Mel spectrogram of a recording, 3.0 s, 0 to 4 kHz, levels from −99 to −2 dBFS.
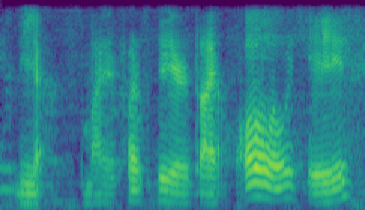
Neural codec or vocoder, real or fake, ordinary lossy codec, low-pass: codec, 16 kHz in and 24 kHz out, 0.6 kbps, FireRedTTS-2 codec; fake; none; 3.6 kHz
